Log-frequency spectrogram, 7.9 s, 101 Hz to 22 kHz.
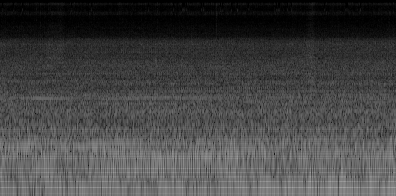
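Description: A Gazelle van with an Andoria 2.4 TD diesel engine accelerates in fifth gear, a steady loud low drone and road rumble holding throughout with no talk.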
